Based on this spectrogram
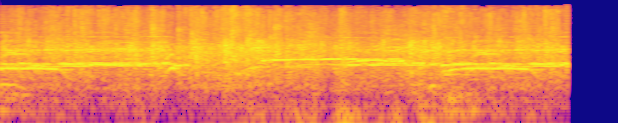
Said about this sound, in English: Oh, I'm going to press the wild applause button then.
